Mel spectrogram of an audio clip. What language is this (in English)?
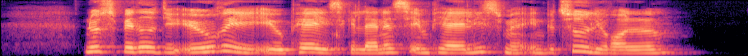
Danish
